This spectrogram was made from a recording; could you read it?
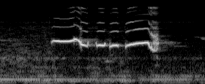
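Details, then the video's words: Oriental magpie-robin in full song, used as a lure recording to quickly excite other magpie-robins: one clear whistled phrase, a long steady note breaking into short ringing notes that end on a sharp upslur. "PANCINGAN TERCEPAT MENAIKAN EMOSI KACER GACOR DENGAN CEPAT"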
